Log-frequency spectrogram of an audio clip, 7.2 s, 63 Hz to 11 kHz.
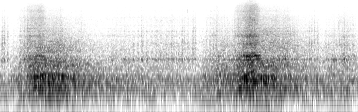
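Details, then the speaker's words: BMW 735i E38 engine, cold, given two throttle blips: a rough, hissy roar swells and fades with revs and is quieter once warm. The owner suspects both catalytic converters are failed from old age. Loud exhaust noise. "uh the both the catalyzers on the car are absolutely uh dogged absolutely gone like uh due to old age as you can hear like the the noise that happened recently"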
